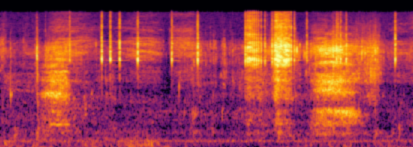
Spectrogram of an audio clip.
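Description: Fishing reel clicking in irregular sharp ticks as a hooked roosterfish pulls against it, with a few short bursts of water noise.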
